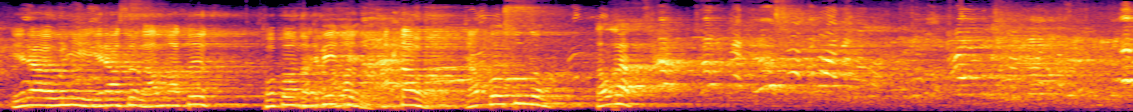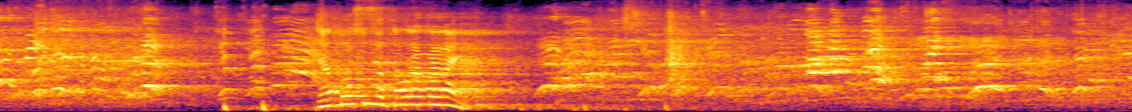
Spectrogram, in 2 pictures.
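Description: A crowd of spectators calls out and chatters.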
